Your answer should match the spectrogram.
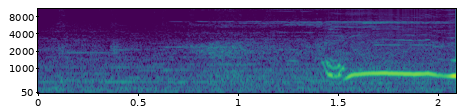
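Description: Low slot-machine music and casino background, then, about one and a half seconds in, a woman's loud, drawn-out, high-pitched "ooh" of excitement.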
